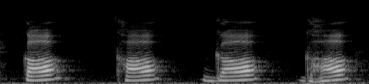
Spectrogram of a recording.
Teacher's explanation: कंठ से आपका किसका होता है? तो आपका होता है क, ख, ग, घ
